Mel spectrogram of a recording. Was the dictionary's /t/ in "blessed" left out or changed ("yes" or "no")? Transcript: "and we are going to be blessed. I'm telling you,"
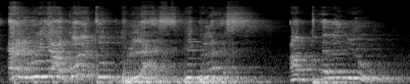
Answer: yes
